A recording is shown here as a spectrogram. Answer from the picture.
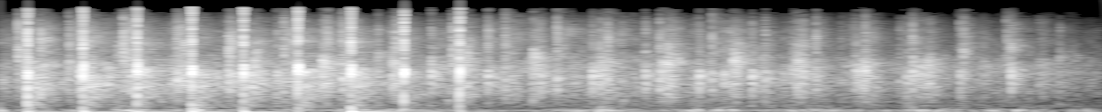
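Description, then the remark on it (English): A commencement crowd of graduates, family and friends breaks into applause for each other, dense overlapping claps with a few sharp louder hits early on, sustained at a steady level for several seconds before beginning to thin slightly. “Please give each other an enthusiastic round of applause.”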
